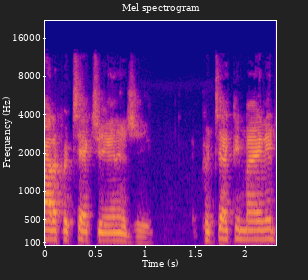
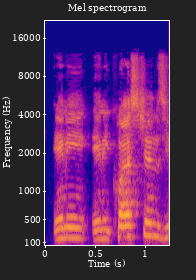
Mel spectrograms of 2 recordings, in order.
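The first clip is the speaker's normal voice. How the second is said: usual speaking voice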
